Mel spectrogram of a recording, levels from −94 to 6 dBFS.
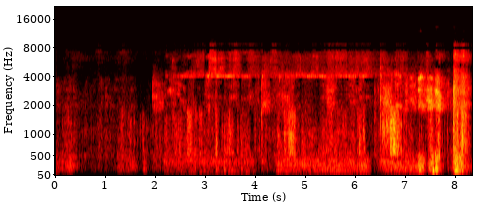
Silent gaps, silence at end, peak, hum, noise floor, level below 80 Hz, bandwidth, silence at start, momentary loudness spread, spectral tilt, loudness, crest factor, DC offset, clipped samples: none; 0 s; -10 dBFS; none; -66 dBFS; -78 dBFS; 9.6 kHz; 0.05 s; 21 LU; -3.5 dB/octave; -33 LUFS; 26 dB; under 0.1%; under 0.1%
